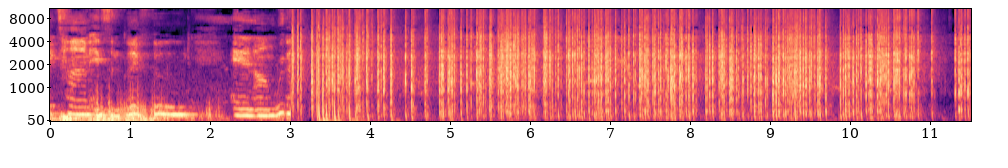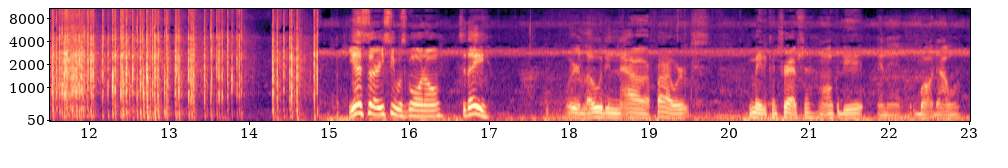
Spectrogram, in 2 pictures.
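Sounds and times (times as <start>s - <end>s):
fireworks crackling: 2.8s - 15.0s.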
